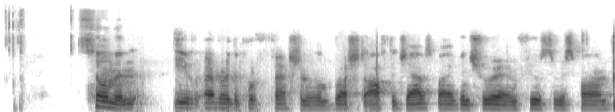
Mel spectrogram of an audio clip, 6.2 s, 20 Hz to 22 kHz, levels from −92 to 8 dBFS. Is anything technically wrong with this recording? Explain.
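Yes. From 1.35 s to the end there is a call bitrate drop. A falling bandwidth estimate starved the encoder, cutting it from 32 to 8 kbps, which it stays at for 1.4 s, and narrowing its bandwidth from 20 kHz to 8 kHz. The speech turns coarse and muffled. A spectrogram shows energy above 8 kHz gone.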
